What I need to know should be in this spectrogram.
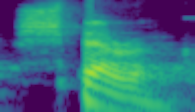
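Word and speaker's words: Sperrung: German origin it calls sharun this word should be should be pronounced like sparing sudden arrest of the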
